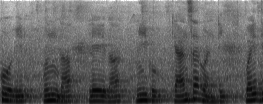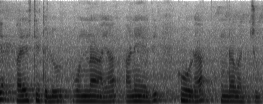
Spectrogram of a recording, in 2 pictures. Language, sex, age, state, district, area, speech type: Telugu, male, 18-30, Andhra Pradesh, Annamaya, rural, spontaneous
